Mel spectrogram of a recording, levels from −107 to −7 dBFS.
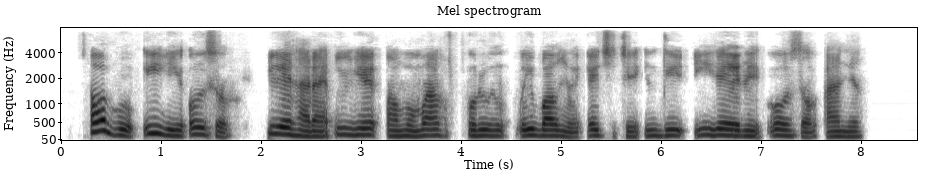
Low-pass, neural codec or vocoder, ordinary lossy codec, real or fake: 7.2 kHz; codec, 16 kHz, 1 kbps, FreqCodec, larger model; AAC, 48 kbps; fake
